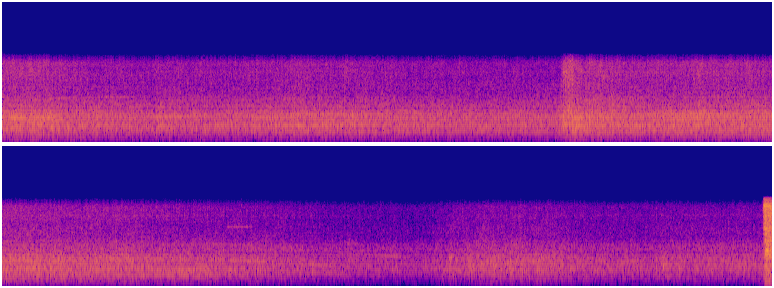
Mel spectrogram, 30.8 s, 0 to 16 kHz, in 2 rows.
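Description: Mercedes-Benz O405N bus heard from inside the cabin on the move: its diesel engine and road noise run steadily, with a sharp knock about eleven seconds in. About two-thirds of the way through, the engine note falls and quietens, then picks up again.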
